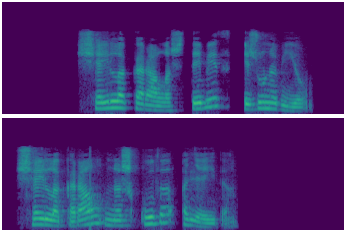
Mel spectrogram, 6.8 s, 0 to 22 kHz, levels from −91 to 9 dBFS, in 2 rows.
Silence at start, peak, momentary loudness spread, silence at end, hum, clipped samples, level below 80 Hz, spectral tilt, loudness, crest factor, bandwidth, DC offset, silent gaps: 0.75 s; -16 dBFS; 9 LU; 1.1 s; none; under 0.1%; -76 dBFS; -3 dB/octave; -32 LUFS; 18 dB; 8 kHz; under 0.1%; 1.85-1.89 s, 2.29-2.41 s, 3.12-3.55 s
